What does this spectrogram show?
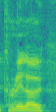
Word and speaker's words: Carrillo: Looks like we've finally got Guido Carrillo across the line. Notice the rolling of the R's there.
